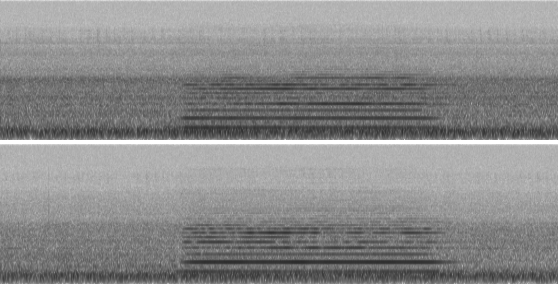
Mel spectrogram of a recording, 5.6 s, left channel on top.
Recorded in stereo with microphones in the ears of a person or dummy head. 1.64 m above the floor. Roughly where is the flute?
Centre.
